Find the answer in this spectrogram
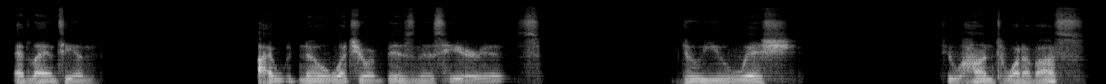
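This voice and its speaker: Using a put-on character voice, a man talks very slowly at a very deep, low pitch, with monotone, flat intonation and long, frequent pauses. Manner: challenging, suspicious.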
